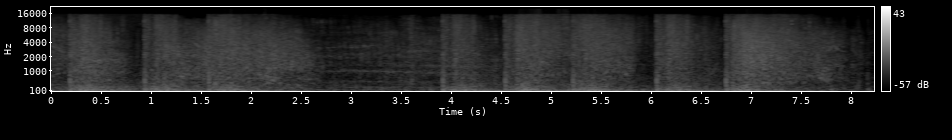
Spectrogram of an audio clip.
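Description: An auto shotgun fires in the sci-fi game StarRupture, with rapid repeated blasts in dense bursts broken by short pauses, loud and close throughout.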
